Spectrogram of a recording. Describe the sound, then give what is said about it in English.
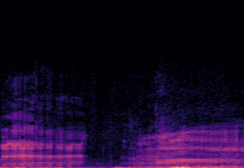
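Two sheep bleat in quick succession, the first a wavering, nasal call and the second a deeper, louder one, with no talking. “Sheep. The Navajo economy was truly based on our livestock.”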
